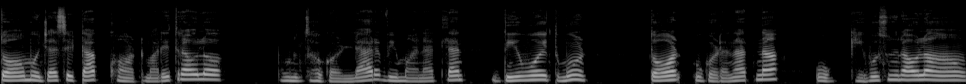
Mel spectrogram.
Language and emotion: Goan Konkani, fearful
